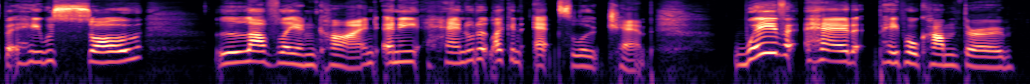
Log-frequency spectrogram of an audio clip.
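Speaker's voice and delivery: ordinary delivery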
